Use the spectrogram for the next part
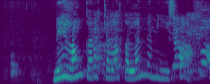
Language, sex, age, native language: Icelandic, male, 12, Icelandic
